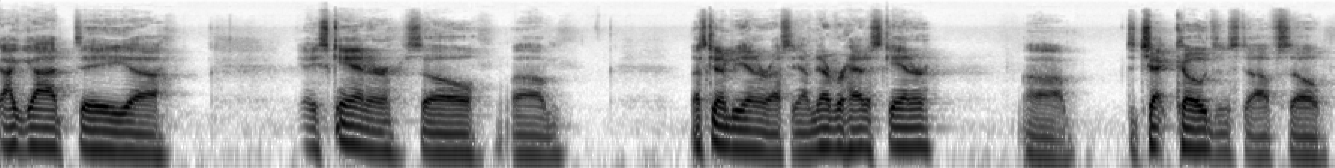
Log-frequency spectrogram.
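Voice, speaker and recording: Man in his sixties, warm dark tone, folksy garage chat, restarts often. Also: very deep voice. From Indiana, US. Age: 60s. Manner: rambling, folksy, restarts a lot. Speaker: garage vlogger. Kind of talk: casual how-to chat.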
